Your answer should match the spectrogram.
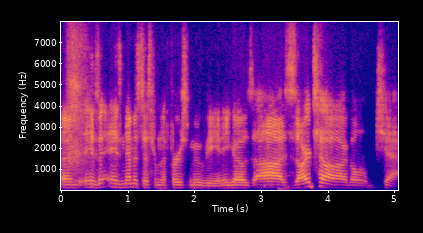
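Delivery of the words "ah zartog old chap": very slow, drawn-out, savoring each word. Quoting a movie character greeting his nemesis: Great Gatsby-like voice. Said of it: "Like, he's fucking great Gatsby".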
